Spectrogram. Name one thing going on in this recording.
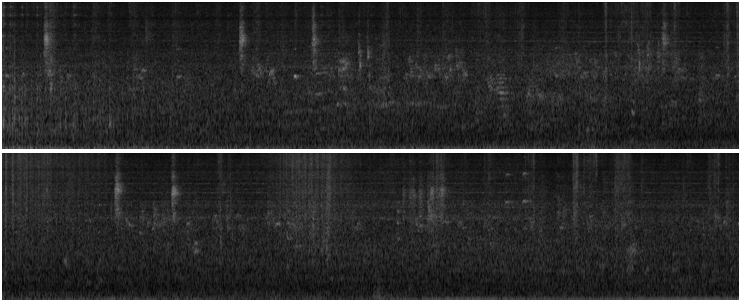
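Birds chirp and call from nearby.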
